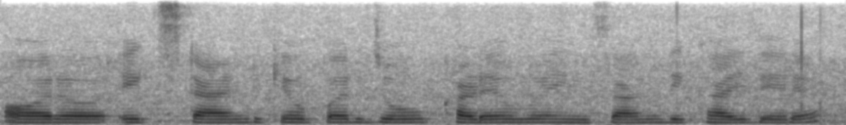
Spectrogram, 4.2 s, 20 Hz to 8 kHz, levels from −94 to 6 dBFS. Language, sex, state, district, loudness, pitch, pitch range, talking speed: Hindi, female, Gujarat, Valsad, -16 LUFS, 210 Hz, 205-215 Hz, 170 wpm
